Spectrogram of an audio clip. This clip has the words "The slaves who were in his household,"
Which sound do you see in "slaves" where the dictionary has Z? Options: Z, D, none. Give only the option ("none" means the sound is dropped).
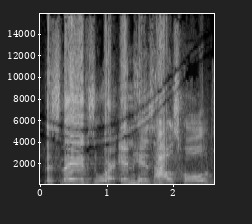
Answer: Z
